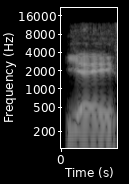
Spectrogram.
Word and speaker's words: Joseph: Joseph Fiennes, but it's pronounced Yay Fiennes.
